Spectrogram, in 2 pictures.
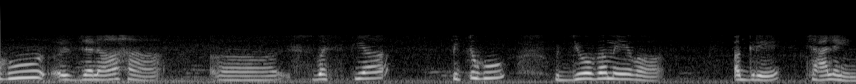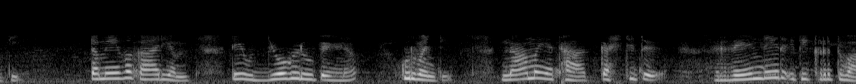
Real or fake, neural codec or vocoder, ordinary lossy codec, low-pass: real; none; AAC, 16 kbps; 7.2 kHz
